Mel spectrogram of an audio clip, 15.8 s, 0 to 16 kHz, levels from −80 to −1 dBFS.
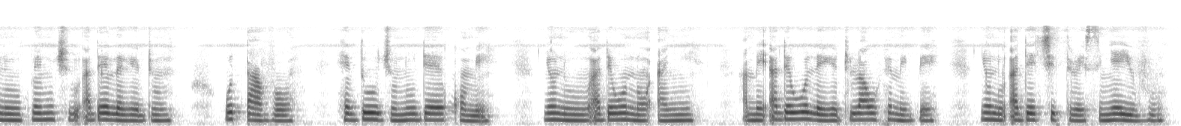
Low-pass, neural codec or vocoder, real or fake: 7.2 kHz; none; real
